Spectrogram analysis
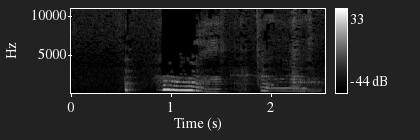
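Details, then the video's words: JJ, a Boxer dog, vocalizing in a small room while its owner chats to it: a brief knock, then a short sliding whine-moan, a pause, and a second softer, wavering moan. "Boxer Dog JJ Talking"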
